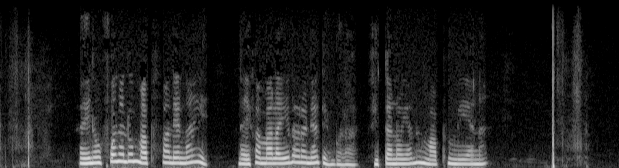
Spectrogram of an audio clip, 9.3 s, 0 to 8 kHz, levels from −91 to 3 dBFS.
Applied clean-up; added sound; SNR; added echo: none; none; none; none.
